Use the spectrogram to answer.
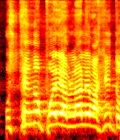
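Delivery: normal talking voice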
